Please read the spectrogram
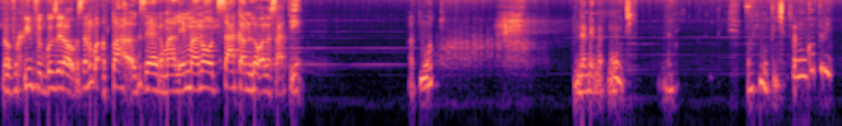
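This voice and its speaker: A man with an Egyptian accent hosting a let's play, chattering nervously to viewers and pleading with the game character. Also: sits high. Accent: Egyptian Arabic. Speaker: gaming channel host.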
